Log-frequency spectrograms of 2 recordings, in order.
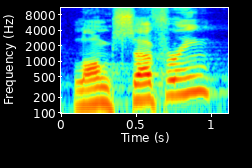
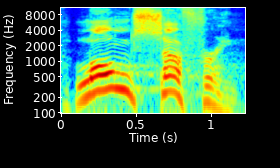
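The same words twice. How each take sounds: First: Said in the usual way. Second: Long-suffering said louder and higher, falling at the end; emphatic Long-suffering. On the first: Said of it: "list read, then repeated". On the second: Shown as a demonstration. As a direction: land hard on Long-suffering. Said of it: "word repeated with emphasis".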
